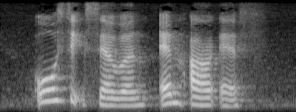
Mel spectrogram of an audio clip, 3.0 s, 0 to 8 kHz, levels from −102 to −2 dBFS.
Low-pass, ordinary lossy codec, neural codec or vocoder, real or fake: 7.2 kHz; none; codec, 24 kHz, 0.9 kbps, WavTokenizer, medium speech release version 2; fake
